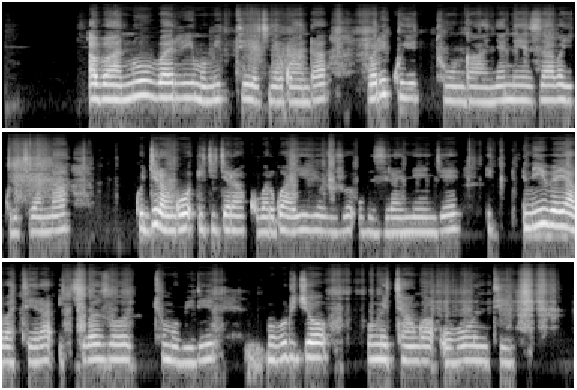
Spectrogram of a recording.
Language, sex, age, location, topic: Kinyarwanda, female, 18-24, Kigali, health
